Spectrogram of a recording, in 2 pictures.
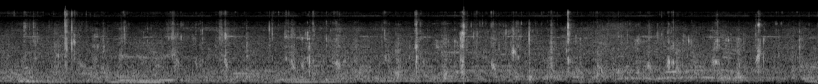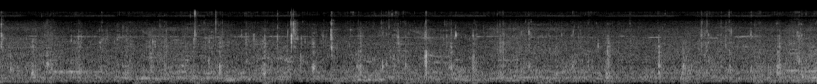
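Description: Close-miked eating sounds: chewing with frequent small clicks and smacks of the mouth as a person eats grilled fish and raw greens with spicy Thai papaya salad (som tam).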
